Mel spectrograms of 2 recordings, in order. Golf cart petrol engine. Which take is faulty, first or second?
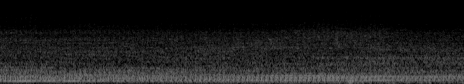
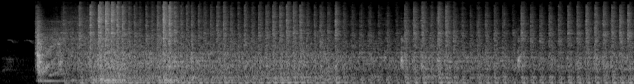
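second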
